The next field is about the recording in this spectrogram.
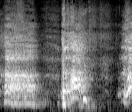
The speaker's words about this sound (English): Sorry, I was clearing my throat.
